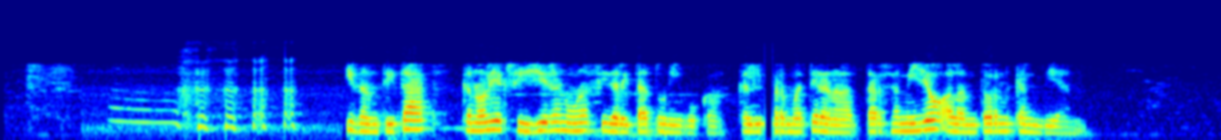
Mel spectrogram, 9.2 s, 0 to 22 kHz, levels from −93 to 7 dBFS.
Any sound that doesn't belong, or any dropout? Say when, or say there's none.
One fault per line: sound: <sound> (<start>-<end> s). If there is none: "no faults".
sound: laugh (0.8-2.4 s)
